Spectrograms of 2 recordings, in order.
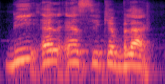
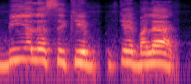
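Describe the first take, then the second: The two takes are said the same way.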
